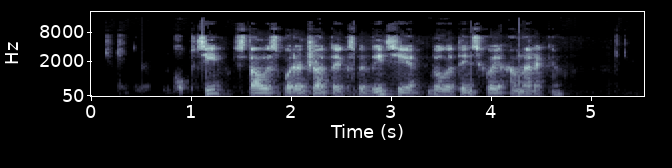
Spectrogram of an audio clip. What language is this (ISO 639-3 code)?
ukr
